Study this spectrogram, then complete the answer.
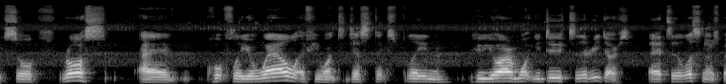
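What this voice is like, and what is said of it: Scottish accent. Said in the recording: “fellow Scotsman, if you haven't already told from my accent”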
